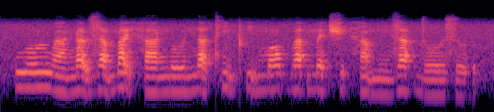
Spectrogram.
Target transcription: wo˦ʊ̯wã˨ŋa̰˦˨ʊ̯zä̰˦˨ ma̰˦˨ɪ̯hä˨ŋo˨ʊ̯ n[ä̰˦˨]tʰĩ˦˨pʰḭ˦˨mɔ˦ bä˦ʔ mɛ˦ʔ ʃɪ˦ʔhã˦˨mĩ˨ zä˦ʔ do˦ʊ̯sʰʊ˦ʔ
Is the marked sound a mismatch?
no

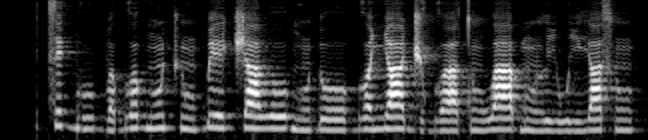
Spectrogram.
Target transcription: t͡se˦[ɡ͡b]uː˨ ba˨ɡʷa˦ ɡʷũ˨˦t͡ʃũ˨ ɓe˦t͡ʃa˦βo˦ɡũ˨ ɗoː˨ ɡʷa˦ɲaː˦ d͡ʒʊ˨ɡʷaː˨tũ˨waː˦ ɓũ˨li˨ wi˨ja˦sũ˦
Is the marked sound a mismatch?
no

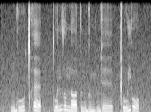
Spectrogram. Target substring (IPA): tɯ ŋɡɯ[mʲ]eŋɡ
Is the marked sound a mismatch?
no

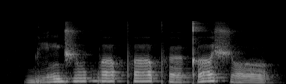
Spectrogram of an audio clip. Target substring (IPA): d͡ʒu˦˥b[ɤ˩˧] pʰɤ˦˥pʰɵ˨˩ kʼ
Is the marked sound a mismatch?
yes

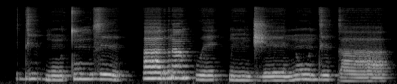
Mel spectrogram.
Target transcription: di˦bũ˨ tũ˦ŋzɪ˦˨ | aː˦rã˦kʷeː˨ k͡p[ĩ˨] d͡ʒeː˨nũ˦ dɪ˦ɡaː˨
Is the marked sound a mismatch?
no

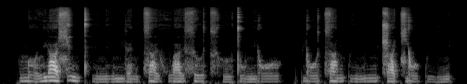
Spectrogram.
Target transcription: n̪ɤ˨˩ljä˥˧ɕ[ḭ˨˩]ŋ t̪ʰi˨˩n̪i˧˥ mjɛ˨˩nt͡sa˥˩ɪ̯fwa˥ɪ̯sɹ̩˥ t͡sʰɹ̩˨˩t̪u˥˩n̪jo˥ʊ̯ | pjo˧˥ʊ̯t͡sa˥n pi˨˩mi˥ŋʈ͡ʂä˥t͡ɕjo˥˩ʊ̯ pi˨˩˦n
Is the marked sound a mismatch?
yes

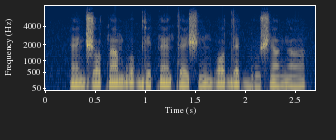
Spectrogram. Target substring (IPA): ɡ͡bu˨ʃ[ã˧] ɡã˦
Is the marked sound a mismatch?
no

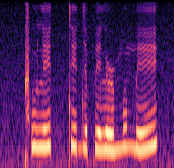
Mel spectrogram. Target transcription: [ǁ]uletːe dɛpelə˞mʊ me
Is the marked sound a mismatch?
no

